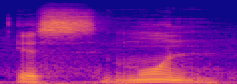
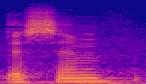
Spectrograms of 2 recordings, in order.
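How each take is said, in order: First: The word ends with a final 'un' sound. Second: The word ends without a final 'un' sound. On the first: The speaker calls it right. "it's ismun" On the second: The speaker calls it wrong. "It's not really isim"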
